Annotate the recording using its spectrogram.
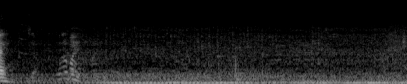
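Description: A car engine running close by as a low, steady rumble that grows louder about a second in and then holds.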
